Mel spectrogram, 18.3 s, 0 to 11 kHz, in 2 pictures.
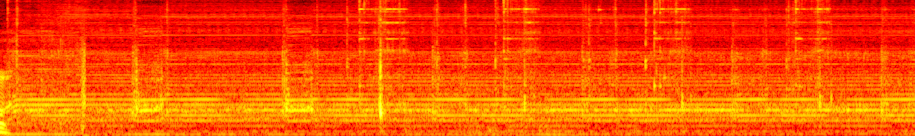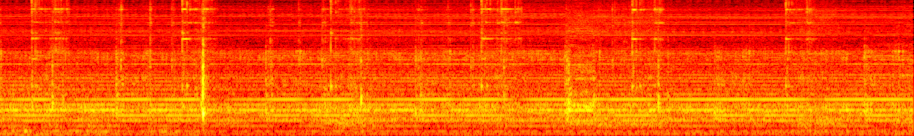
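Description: Small DC gear motor whirring steadily as it turns an eccentric cam in a toothpick dispenser. A short click comes about every 1.5 s, once per turn, as the cam lobe pushes against the toothpicks in the hopper.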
